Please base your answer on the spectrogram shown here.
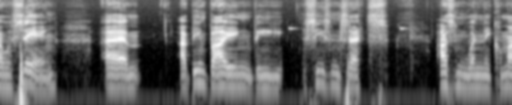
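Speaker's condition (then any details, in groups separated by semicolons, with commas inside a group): Cerebral palsy; tight muscles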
